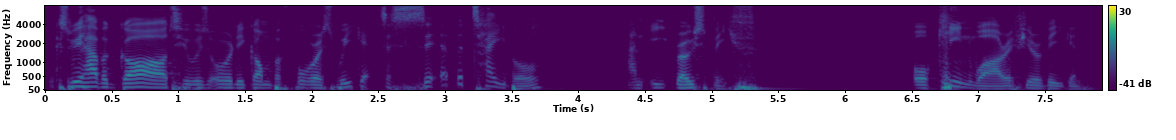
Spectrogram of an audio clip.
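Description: A man, a pastor, delivering a sermon in a bright, forceful voice. He preaches with emphasis and tells lively stories from his own life. His pitch sits in the middle of the male range. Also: moderate pace. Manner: emphatic preaching, mixed with lively personal storytelling.

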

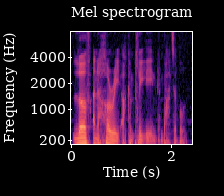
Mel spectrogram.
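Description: A man's voice: sits low, animated, quick pace, no echo. A man preaching a sermon as a pastor, earnest with light asides to the congregation. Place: church service.

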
